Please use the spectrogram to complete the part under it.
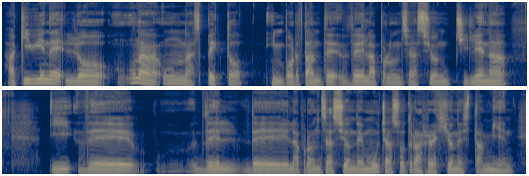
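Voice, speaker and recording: A man teaching a Spanish lesson, going slowly and repeating words so learners can follow. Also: mid-range voice, fairly even intonation, warm tone, no room sound, studio quality. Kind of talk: language lesson.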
